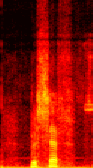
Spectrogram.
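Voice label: "besef", Dutch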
